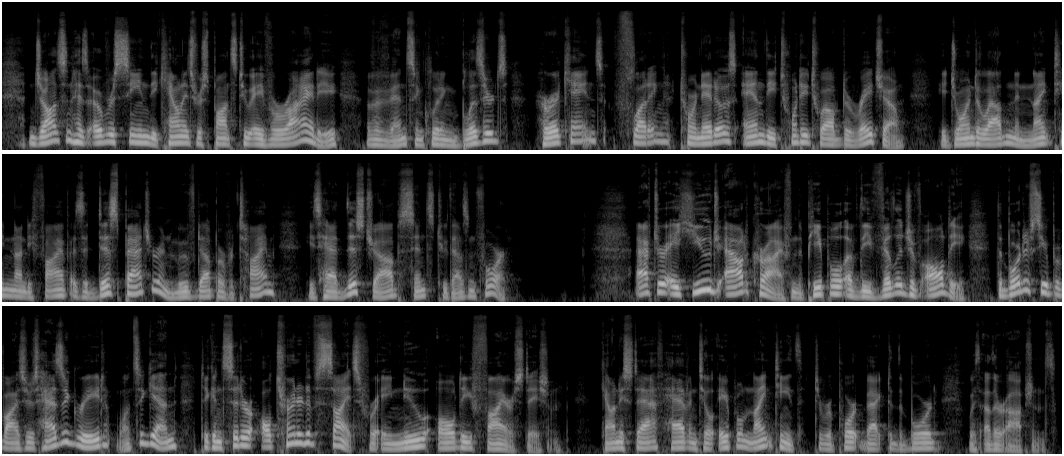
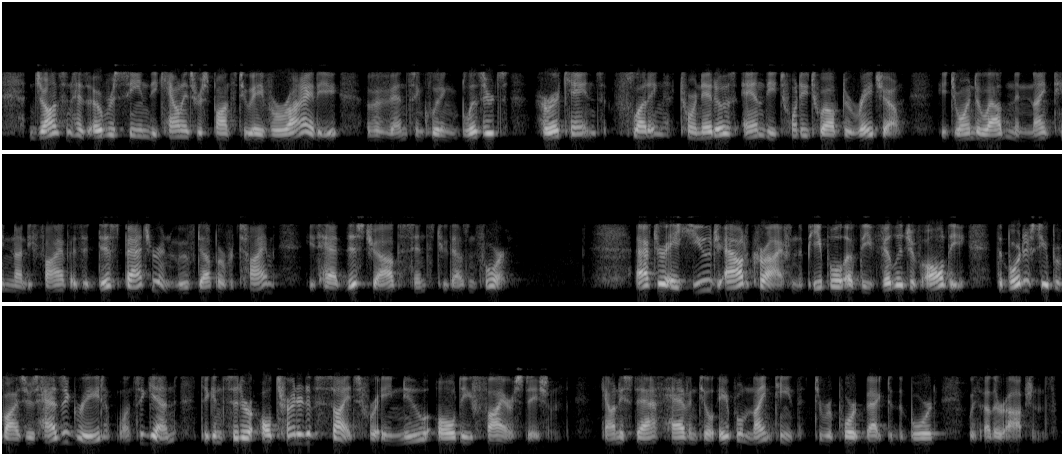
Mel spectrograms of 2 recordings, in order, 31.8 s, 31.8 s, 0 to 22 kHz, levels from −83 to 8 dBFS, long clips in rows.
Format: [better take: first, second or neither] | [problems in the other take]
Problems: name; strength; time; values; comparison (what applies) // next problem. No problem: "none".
first | phone-call audio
